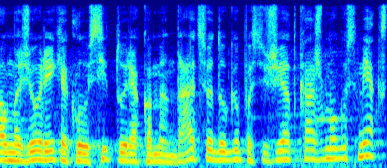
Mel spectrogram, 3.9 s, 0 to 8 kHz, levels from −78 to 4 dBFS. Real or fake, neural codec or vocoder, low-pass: real; none; 7.2 kHz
